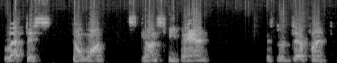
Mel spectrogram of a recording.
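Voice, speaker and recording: A man rambling casually and swearing heavily through a low voice changer, recorded on a loud, distorted microphone. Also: level tone, a little slow, slightly rough. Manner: heavy swearing. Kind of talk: rambling casual personal monologue.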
